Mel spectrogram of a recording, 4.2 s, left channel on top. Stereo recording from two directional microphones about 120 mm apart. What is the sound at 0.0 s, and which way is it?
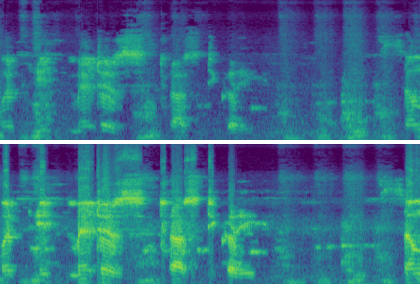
Frog, 75° right (ahead or behind).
